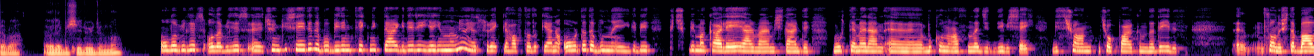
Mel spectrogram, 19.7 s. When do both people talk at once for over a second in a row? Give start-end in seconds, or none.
none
